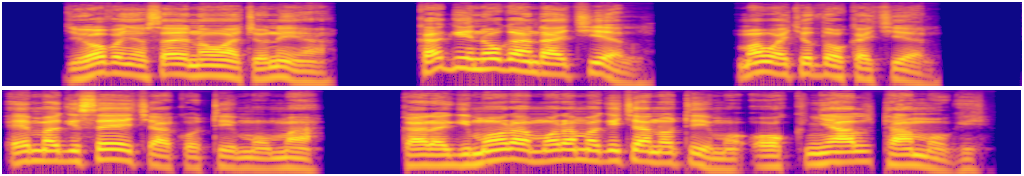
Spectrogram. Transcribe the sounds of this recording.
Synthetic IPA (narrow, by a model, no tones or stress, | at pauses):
d͡ʒɛhovaɲasajɛnɔwat͡ʃɔnɪja̰ | kaɡɪnɔɡandaːt͡ʃɪɛl | mawat͡ʃɔd̪ɔkat͡ʃɪɛ̰l | ɛmaɡɪsɛɛt͡ʃakɔtɪmɔma | kaɾaɡɪmɔɾamɔɾamaɡɪt͡ʃanɔtɪmɔ̰ʔɔkɲaltamɔ̰ɡɪ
